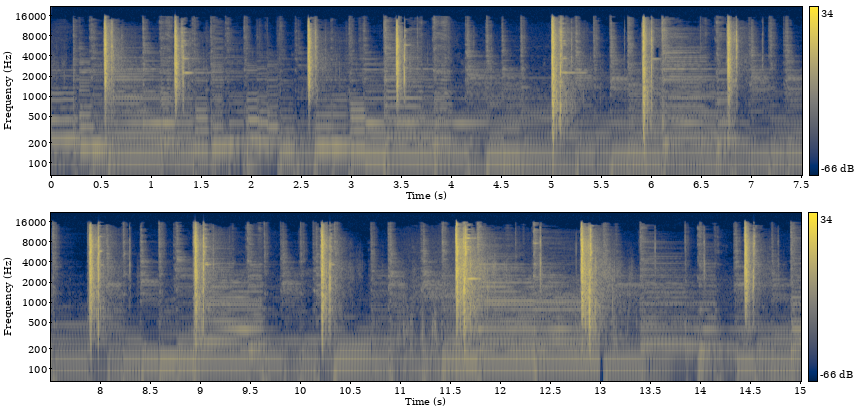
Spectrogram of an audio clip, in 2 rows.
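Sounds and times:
rifle gunshots: 0:11.6 - 0:12.0, 0:12.8 - 0:13.2.

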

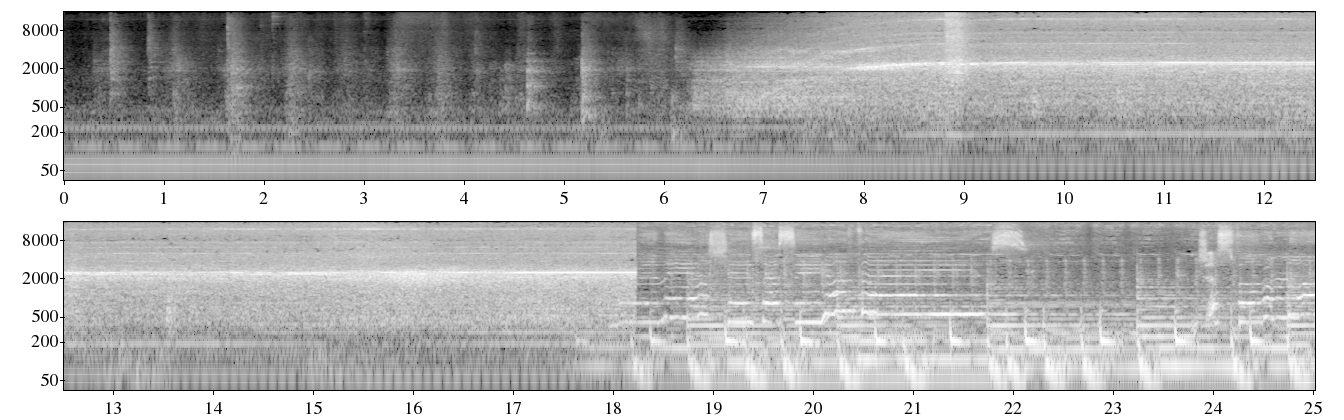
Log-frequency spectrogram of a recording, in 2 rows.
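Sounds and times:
power buffer motor whining: 0:06.3 - 0:18.7
music: 0:17.9 - 0:25.0.

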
